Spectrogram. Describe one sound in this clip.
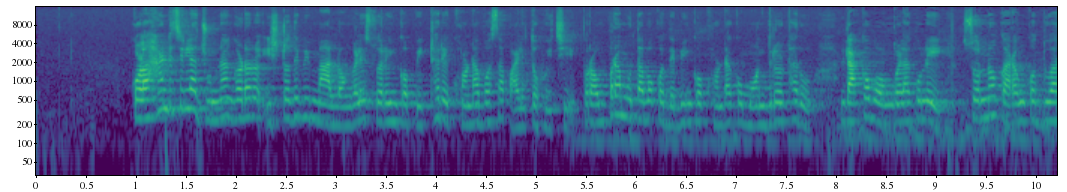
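A woman reads out the news steadily into a microphone.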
